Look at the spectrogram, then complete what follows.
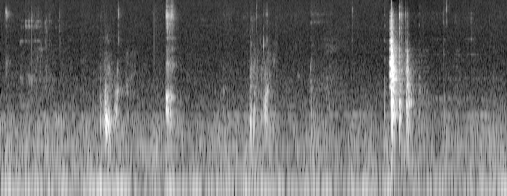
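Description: A person drinking water from a glass: short gulping swallows about a second apart, then a louder, sharper sound near four seconds in as the drinking ends.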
